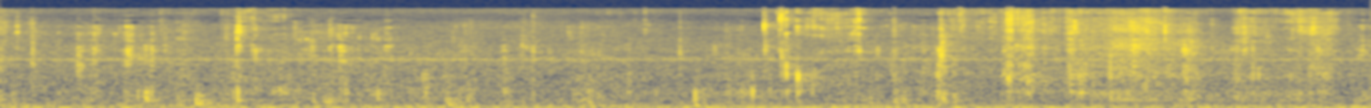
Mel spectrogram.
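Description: Quiet, close-miked chewing and biting of a crumb-coated, deep-fried savory bun: soft mouth sounds with scattered small crunches and clicks.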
